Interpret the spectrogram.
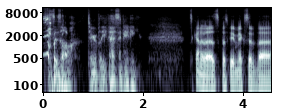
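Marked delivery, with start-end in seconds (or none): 0.1-1.9 breathy voice breathed out in a near whisper. A player demonstrates the purple character's catchphrase, in a Beetlejuice voice. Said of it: "You talk like that the whole time?".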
